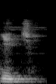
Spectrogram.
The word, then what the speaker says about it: itch: है, तो यहाँ पे इच इसको पढ़ते हैं ना, टी तो नहीं लिखे, प्रोनाउंसिएशन में CH आ रहा है, तो CH की और ई लगा दिए, तो ये इच हो गया।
